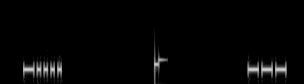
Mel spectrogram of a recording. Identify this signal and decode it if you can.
Morse code, heard as a keyed tone, about 36 wpm, 700 Hz. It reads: 6 O
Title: Single Letter-Number Alt 35wpm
